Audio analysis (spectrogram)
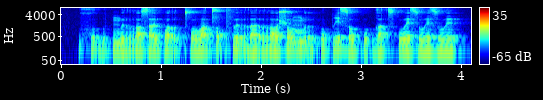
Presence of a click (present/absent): absent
